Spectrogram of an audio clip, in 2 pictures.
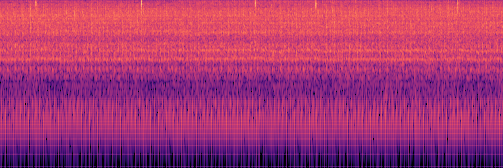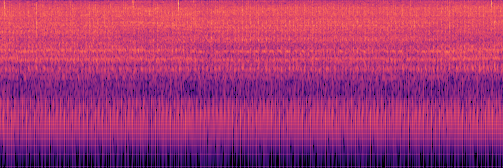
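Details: Warm engine at idle: steady hum with sharp, irregular high chirps every second or two; source unclear.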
